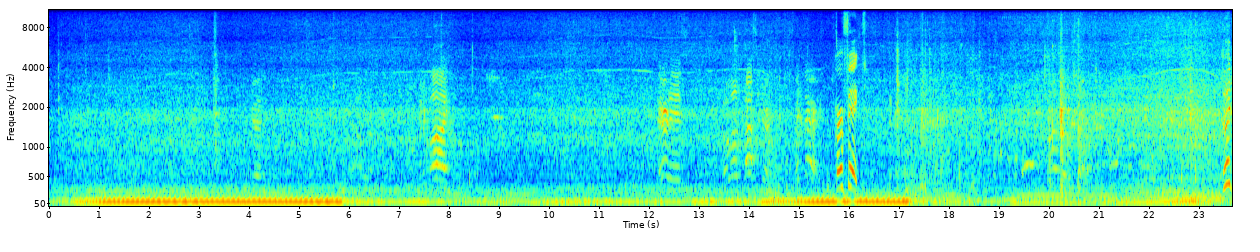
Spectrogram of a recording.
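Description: A Jeep engine revving loudly in surges as it climbs the rocky Fordyce trail, its low drone swelling and easing while people talk and cheer over it.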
